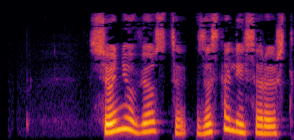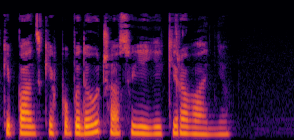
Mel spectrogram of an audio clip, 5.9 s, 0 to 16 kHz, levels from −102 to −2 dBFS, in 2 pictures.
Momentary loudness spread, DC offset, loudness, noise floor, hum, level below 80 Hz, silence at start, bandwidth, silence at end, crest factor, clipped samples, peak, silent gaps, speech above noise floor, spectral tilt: 15 LU; under 0.1%; -26 LUFS; -80 dBFS; none; -78 dBFS; 0.9 s; 11.5 kHz; 0.65 s; 22 dB; under 0.1%; -6 dBFS; none; 54 dB; -5.5 dB/octave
